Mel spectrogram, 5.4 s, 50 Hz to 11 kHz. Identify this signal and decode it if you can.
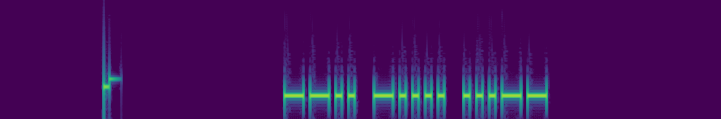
Morse code, heard as a keyed tone, about 25 wpm, 700 Hz. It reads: Z63
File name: Three Letter-Number Combinations - 25wpm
